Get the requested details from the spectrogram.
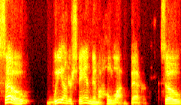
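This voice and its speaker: A man speaks at medium pitch with a Southern US accent. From US South, rural Kentucky. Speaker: donor-advised fund representative, military veteran. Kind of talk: podcast interview.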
